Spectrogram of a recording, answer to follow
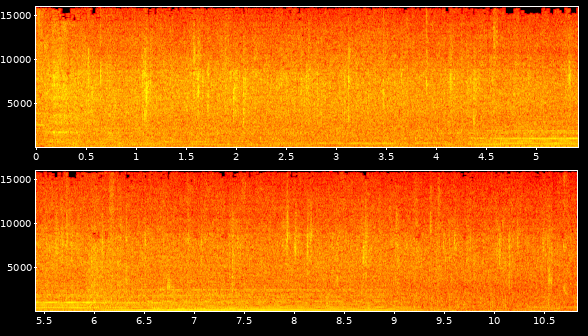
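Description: Heavy rain falling steadily, with soft, long-held music notes underneath.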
